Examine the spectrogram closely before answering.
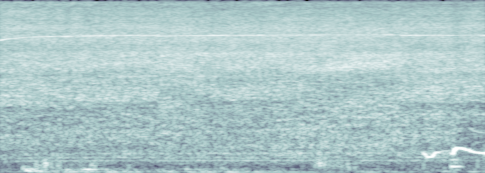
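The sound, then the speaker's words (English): An electric power drill, held in the hand, runs continuously at a steady, loud pitch, its harsh, hissy whir unbroken for the whole stretch; near the end a faint vocal sound rises, a small child crying. “I've got the drill in my hand here, and I'm just going to set it off.”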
